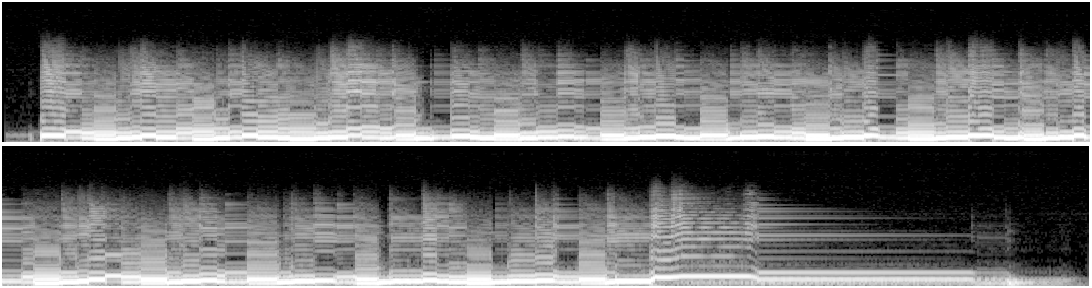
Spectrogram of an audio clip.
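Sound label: solo tapped, Bass Driver D.I.; sansamp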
